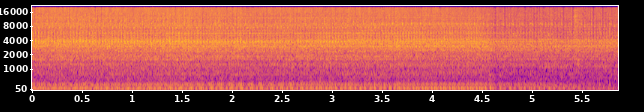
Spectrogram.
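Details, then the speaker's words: BMW F80 M3 heard at a pre-purchase inspection: uneven, lumpy idle loping about three beats a second with no clean steady beat. Compression issues were later found, leading to a motor swap, so this is low compression. "dude, she sounds pretty rough. I don't know, I know you wanted 20 grand, but like I don't think I can afford to pay that, just seeing as that it sounds like we're gonna have to put a motor in this thing."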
